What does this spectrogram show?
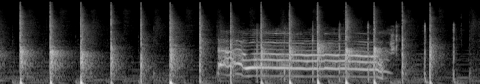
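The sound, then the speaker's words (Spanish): Steady, rhythmic applause for a contestant who has won the golden number 4 in a six-figure number draw, with sharp claps in unison at an even pace, joined midway by a sustained high vocal note like a cheer held for over a second before the clapping continues alone. “Fuerte el aplauso, te ganaste el 4 dorado de estos números, de ese número de seis cifras que estábamos sorteando.”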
